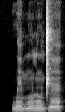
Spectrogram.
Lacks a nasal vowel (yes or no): no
